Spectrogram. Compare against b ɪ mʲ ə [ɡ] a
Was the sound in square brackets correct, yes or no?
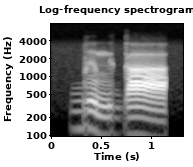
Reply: yes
